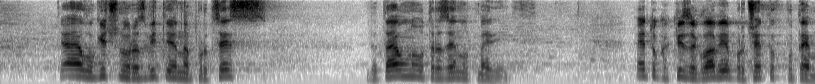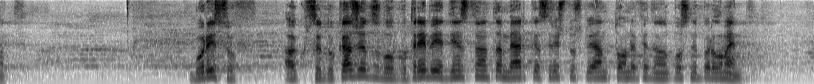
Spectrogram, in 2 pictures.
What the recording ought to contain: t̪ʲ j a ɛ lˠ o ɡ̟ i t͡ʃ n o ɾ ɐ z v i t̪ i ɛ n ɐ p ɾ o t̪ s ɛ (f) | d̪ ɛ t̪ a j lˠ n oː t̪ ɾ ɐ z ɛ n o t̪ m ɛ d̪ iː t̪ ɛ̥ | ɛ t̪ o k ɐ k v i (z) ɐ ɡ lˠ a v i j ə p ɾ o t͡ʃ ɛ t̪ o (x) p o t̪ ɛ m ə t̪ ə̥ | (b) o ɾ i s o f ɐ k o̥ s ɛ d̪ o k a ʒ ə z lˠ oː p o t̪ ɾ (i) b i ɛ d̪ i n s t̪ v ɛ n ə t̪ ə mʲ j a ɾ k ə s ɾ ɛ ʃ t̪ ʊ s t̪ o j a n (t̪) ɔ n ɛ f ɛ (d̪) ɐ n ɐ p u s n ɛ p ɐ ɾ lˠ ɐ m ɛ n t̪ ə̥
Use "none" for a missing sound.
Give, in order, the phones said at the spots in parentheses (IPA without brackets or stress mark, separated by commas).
s, z, x, b, ɛ, t̪, d̪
